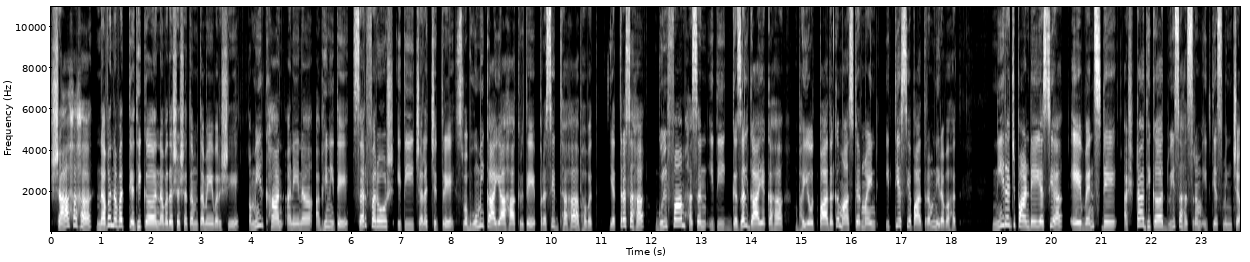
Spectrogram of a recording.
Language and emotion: Sanskrit, neutral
